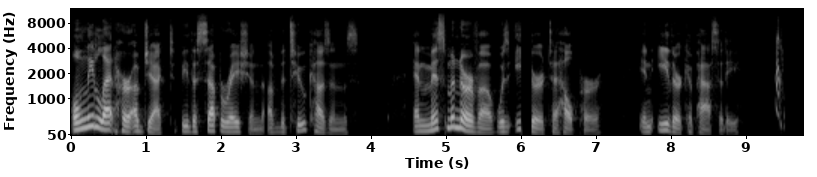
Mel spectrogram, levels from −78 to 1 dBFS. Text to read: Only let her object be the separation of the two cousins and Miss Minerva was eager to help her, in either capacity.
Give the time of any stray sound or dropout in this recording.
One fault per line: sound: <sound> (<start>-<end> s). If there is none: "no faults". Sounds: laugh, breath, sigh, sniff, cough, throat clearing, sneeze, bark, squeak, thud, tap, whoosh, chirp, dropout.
sound: dropout (6.0-6.1 s)
sound: chirp (9.4-9.5 s)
